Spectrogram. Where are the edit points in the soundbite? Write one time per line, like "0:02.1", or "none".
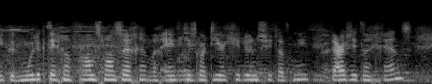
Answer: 0:01.6
0:02.0
0:02.9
